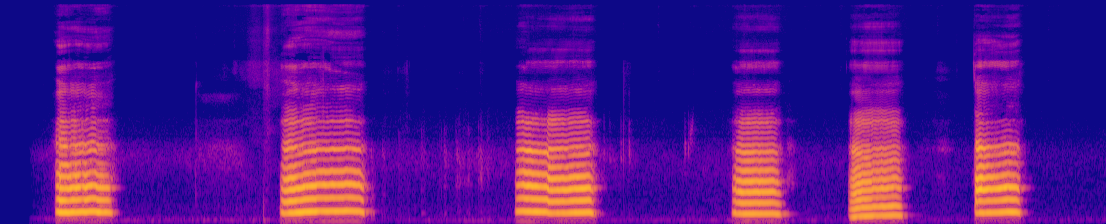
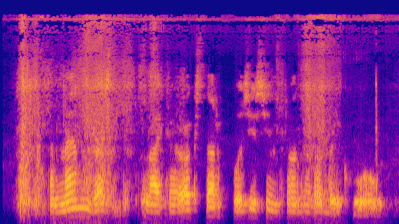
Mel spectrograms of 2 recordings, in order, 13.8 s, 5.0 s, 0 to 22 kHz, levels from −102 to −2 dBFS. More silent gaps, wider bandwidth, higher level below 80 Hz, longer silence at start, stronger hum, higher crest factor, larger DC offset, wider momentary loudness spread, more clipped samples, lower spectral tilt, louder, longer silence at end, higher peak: neither; second, 10.5 kHz vs 17 kHz; first, -64 dBFS vs -70 dBFS; first, 0.7 s vs 0.2 s; neither; about the same, 20 dB vs 18 dB; neither; first, 15 LU vs 6 LU; neither; first, -8 dB/octave vs -1.5 dB/octave; about the same, -20 LUFS vs -19 LUFS; first, 1.05 s vs 0.2 s; second, -4 dBFS vs 0 dBFS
